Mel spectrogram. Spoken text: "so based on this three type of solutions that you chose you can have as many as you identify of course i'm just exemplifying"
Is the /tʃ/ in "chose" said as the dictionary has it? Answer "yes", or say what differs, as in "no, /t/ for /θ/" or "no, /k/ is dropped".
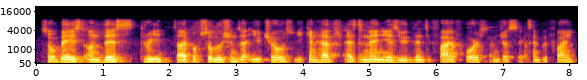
yes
